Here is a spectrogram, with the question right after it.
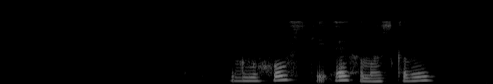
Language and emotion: Russian, sad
